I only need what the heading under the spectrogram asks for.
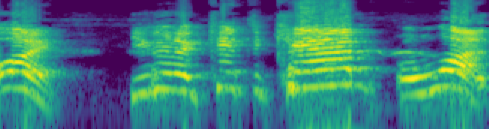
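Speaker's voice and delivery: put-on New York accent with very high pitch. Taking turns doing voices for the others to guess, the speaker does a new york accent. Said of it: "New York".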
